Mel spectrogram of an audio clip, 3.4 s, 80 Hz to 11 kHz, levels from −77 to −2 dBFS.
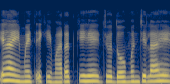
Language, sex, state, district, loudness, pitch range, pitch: Hindi, female, Bihar, Gaya, -16 LUFS, 190-205 Hz, 195 Hz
